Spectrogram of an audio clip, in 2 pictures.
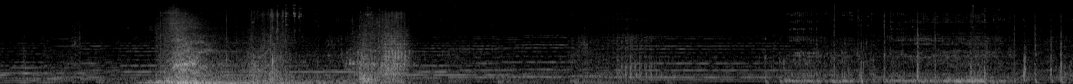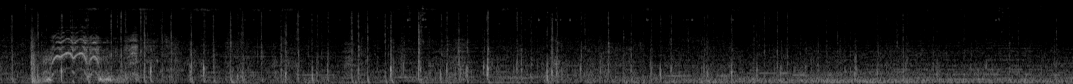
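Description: Horse hooves clip-clop in The Witcher 3 game as a steady trotting rhythm, preceded by a neigh and loud whooshing sounds, with the game's ambience underneath.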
